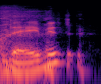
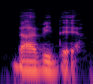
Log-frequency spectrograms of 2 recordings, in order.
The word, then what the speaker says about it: Davide: So it's not David. It's not Dave. is fine. It's not David. But yeah, the stress is on the A and then goes till the last E. Davide.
